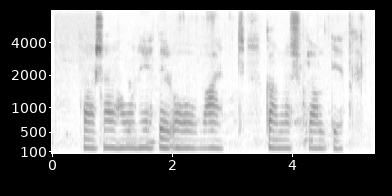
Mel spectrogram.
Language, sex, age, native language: Icelandic, male, 11, Icelandic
